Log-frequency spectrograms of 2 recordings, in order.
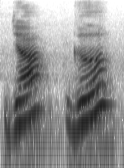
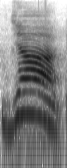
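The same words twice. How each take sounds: First: जा and ग said as two separate pieces with a pause between; sounded apart. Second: जाग said as one joined word without a break; read together. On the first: Teacher breaking the word into sounds for pupils, pausing. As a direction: split जा, ग into two beats. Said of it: "जीम अलिफ जा नहीं पढ़ना". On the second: Teacher joining the sounds for pupils, smoothly. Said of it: "इकट्ठा पढ़ना है". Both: Shown as a demonstration.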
